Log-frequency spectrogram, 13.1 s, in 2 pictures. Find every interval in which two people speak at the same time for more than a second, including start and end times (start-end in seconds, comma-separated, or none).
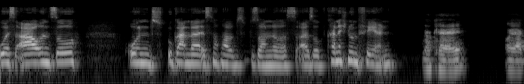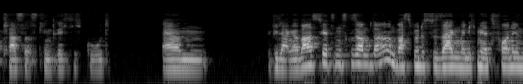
none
